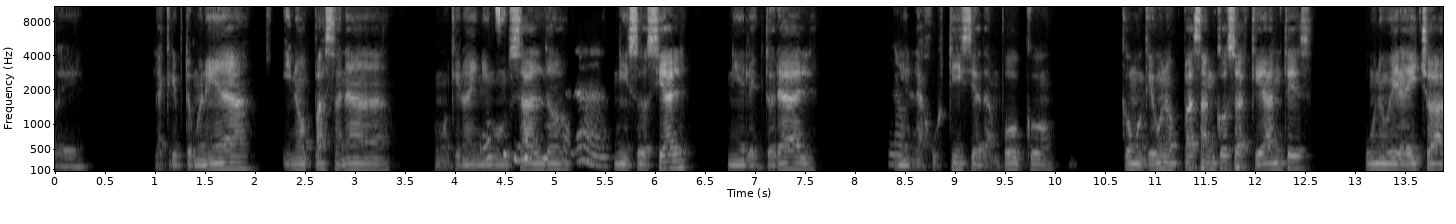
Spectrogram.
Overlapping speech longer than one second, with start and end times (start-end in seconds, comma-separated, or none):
4.1-5.6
